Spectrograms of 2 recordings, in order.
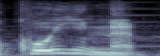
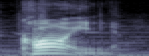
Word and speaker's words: Coin: alimentare Andò al gruppo Coin Anzi ho sentito che molti lo pronunciano Coin pensando un riferimento al mondo anglosassone Coin moneta No è Coin un cognome Veneto del resto lo diceva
